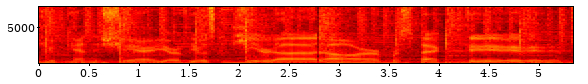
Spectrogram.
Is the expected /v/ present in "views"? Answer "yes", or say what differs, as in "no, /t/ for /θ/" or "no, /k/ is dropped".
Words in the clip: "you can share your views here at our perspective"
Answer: yes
